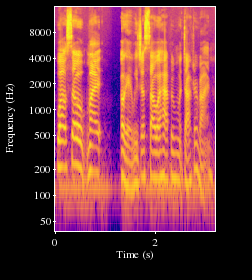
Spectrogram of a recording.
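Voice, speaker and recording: A woman's voice: low voice, expressive, a little fast. A middle-aged woman talking animatedly in a casual group discussion, emphatic and laughing between points. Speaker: panelist.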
